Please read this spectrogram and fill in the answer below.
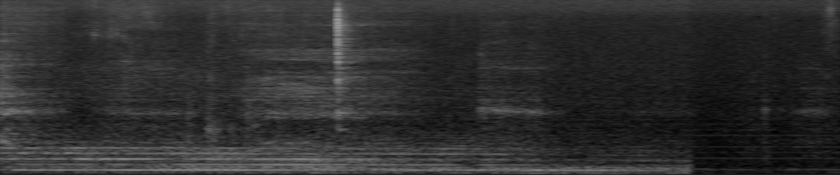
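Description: Steady low machine hum, a motor or electrical device running with a few even tones, that cuts off suddenly about five seconds in. A light click sounds partway through.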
